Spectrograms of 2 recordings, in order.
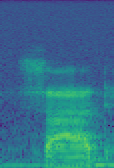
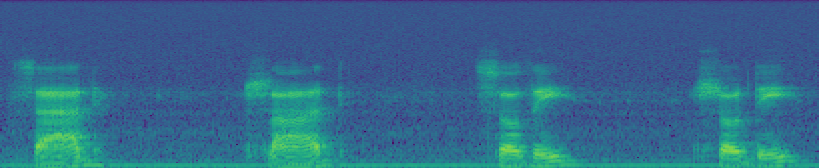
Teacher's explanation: These are voiceless alveolar fricatives.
